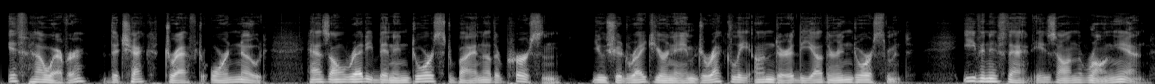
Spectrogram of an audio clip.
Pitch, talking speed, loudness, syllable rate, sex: 100 Hz, 165 wpm, -17 LUFS, 5.0 syllables/s, male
